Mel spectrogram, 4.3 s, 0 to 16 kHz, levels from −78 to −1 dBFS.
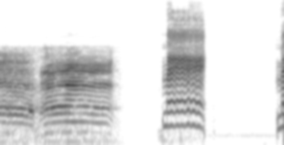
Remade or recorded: recorded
